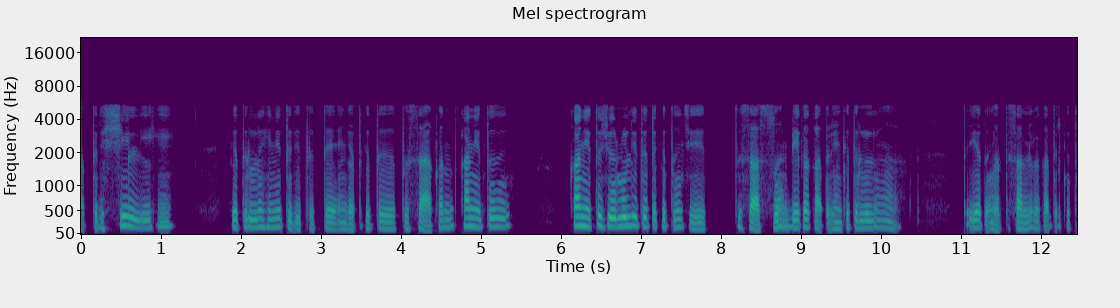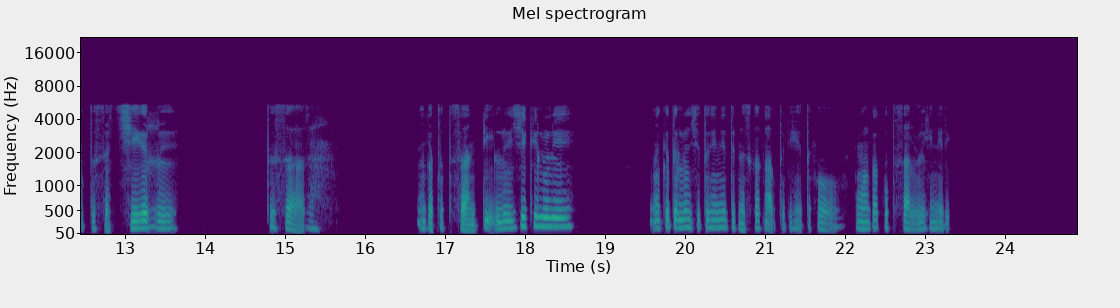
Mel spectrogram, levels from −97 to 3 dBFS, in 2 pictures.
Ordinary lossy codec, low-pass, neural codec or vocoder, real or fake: none; 5.4 kHz; none; real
